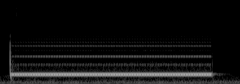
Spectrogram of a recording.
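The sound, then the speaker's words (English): A FaceTime video call's connecting ring: one steady, clean electronic tone holding for about two seconds at even loudness, starting and stopping abruptly, with no voices over it. “Patch her in.”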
